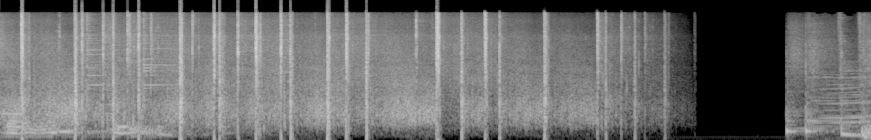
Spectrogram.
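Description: A string of firecrackers going off in quick, irregular cracks that thin out and stop about seven seconds in. Music starts near the end.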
